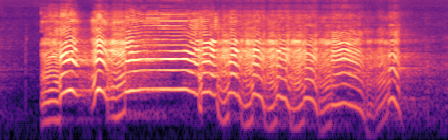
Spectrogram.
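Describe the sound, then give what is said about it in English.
A rooster crows once, loud, a long drawn-out call of about four seconds with a wavering, warbling pitch that drops at the end, with nothing else around it. “Whilst the moon falls asleep, as the cock greets the sun.”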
